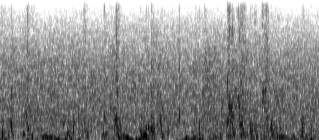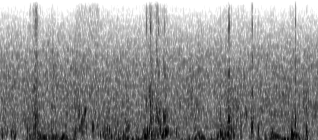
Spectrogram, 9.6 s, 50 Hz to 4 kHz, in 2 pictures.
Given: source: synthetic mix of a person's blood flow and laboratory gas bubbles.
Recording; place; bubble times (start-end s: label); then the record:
Doppler ultrasound of blood flow; precordium
0.00-0.24 s: bubbles
0.32-0.54 s: bubbles
0.92-0.99 s: bubbles
1.06-1.37 s: bubbles
1.52-1.85 s: bubbles
2.09-2.56 s: bubbles
2.67-2.73 s: bubbles
2.91-3.12 s: bubbles
3.29-4.26 s: bubbles
4.50-5.05 s: bubbles
5.17-5.43 s: bubbles
5.54-5.67 s: bubbles
5.87-6.75 s: bubbles
6.92-7.54 s: bubbles
8.06-8.71 s: bubbles
8.83-8.93 s: bubbles
9.12-9.27 s: bubbles
9.35-9.46 s: bubbles
9.55-9.57 s: bubbles
From the record:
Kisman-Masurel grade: 343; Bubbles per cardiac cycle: rolling drumbeat, 9 or more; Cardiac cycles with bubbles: 100%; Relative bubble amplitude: loud (0.450 to 0.775); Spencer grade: 3 (all of the cardiac periods contain showers or single bubble signals, but not dominating or overriding the cardiac motion signals); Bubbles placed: anywhere in the cardiac cycle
